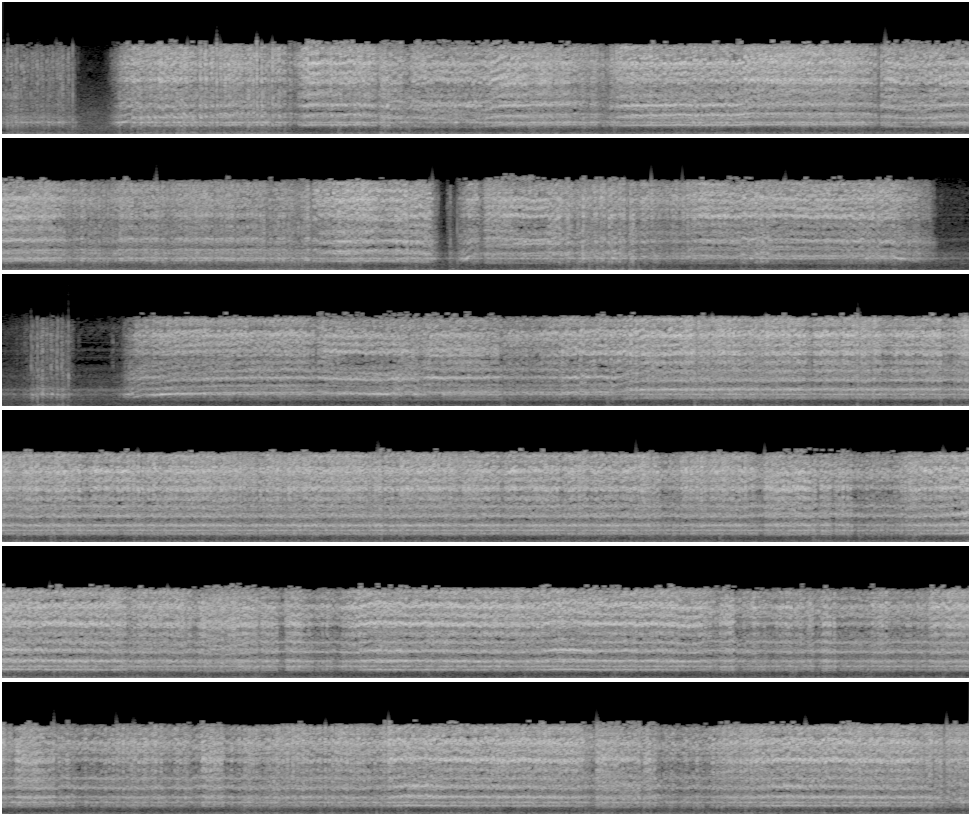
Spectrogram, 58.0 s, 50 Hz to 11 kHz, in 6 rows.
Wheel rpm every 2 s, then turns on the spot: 80, 220, 210, 210, 220, 230, 200, 150, 170, 70, 90, 160, 170, 200, 200, 200, 200, 200, 200, 200, 200, 200, 200, 200, 200, 200, 200, 200, 190.
18-20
